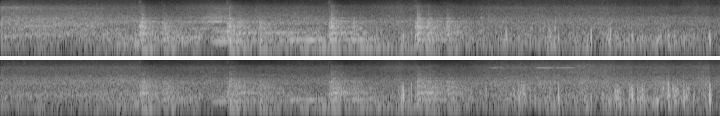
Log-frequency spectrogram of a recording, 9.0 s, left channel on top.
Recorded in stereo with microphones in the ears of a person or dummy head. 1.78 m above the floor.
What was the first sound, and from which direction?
Knocking, 50° left (ahead or behind).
